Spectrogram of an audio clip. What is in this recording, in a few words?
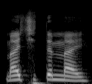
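"machattu", ergative plural, Archi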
